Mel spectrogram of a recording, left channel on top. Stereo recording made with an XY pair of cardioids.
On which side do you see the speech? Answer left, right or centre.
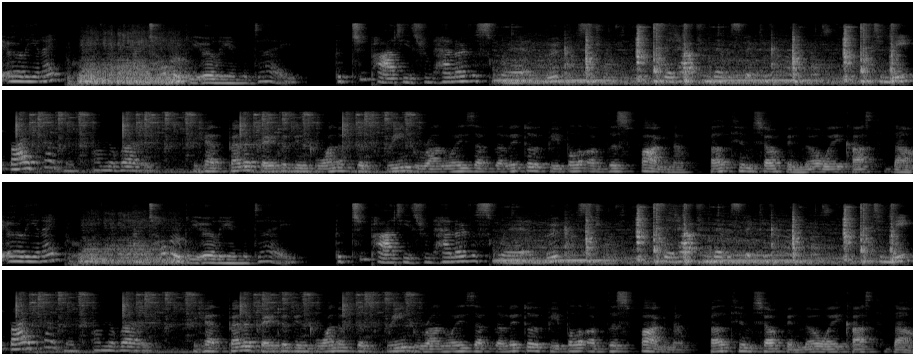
centre.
